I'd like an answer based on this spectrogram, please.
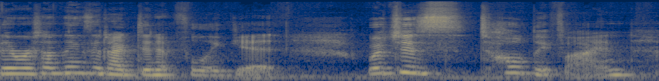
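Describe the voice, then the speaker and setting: With a Southern US accent and ordinary pitch variation, a woman talks over noticeable background noise. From Kentucky, US South. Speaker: lifestyle vlogger. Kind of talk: casual vlog chat. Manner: animated.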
